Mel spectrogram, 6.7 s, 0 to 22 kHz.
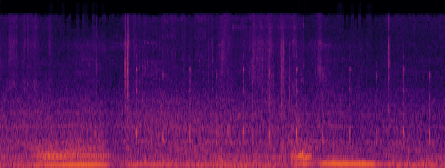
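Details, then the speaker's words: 2016 Ford Focus ST just after a Ford Performance exhaust install, accelerating on the road: a deep, smooth exhaust drone swells evenly as revs climb, clearly louder, with no popping or rattle. Normal, healthy exhaust note. "Wow. That's a lot louder. That sounds great."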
